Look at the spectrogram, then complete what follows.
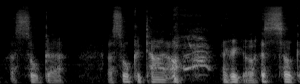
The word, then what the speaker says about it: Ahsoka: was kind of fun uh definitely seeing a asaka ashaka ahsoka asokatano there we go let's soak it down i'll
